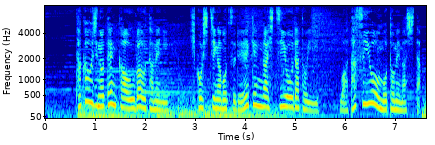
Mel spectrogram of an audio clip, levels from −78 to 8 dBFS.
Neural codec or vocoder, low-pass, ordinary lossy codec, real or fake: none; none; none; real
